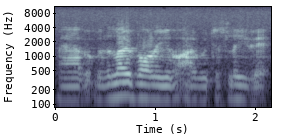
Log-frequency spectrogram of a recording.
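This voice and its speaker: A man with a gravelly, croaky voice walks through trading charts. He is losing his voice and sounds hoarse. He speaks at a relaxed pace, thinking aloud and repeating himself as he goes. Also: medium pitch, fairly quick, a little hiss or hum, poor audio. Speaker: trading analyst. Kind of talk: screen-recorded market chart commentary.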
